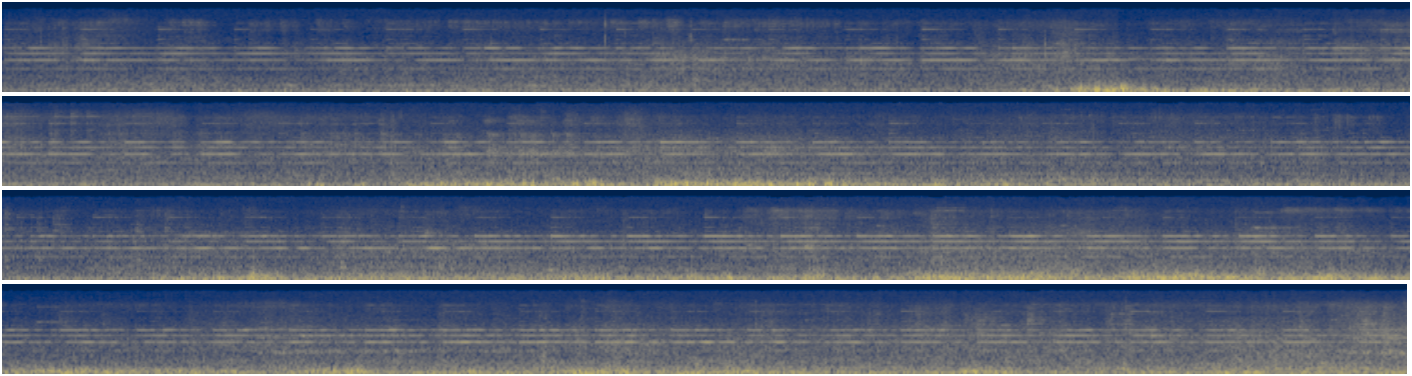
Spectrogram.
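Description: Double-stack intermodal freight cars rolling through a grade crossing: a rumble of wheels on rail that swells and fades car by car, with a heavy clunk about five seconds in. The crossing's bells keep ringing over it as steady high tones.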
